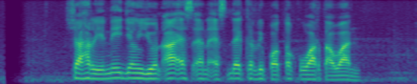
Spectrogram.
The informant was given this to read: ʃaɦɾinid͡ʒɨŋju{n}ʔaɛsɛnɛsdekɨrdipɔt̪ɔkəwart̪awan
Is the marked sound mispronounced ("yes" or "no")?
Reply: no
